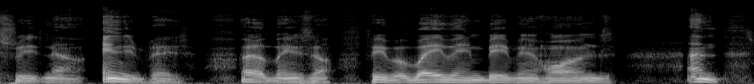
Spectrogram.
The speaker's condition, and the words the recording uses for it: ALS (motor neuron disease). I walked in here this morning scared out of my wits that my voice wouldn't hold up – it is amazing, it has held up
